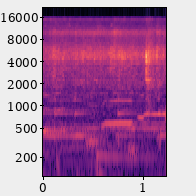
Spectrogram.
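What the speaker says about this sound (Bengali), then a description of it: "তো টমেটো কুচি আর টমেটো পেস্টটা দেওয়া হয়ে গেছে।" Chopped tomato and tomato paste frying in a pan, a steady close sizzle and bubbling throughout with a faint stirring scrape near the end.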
